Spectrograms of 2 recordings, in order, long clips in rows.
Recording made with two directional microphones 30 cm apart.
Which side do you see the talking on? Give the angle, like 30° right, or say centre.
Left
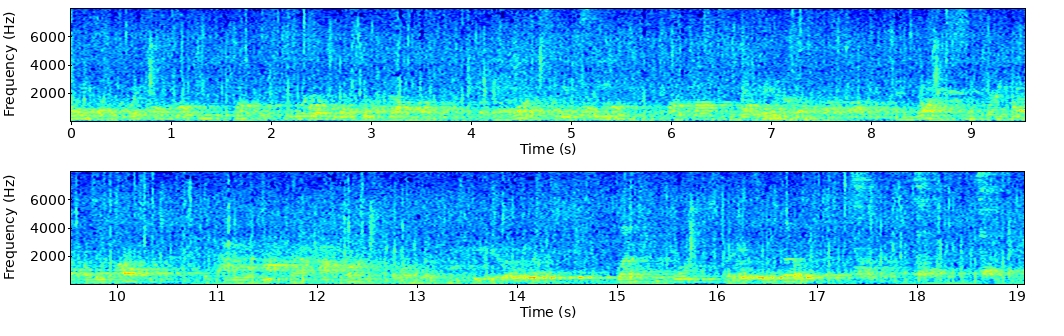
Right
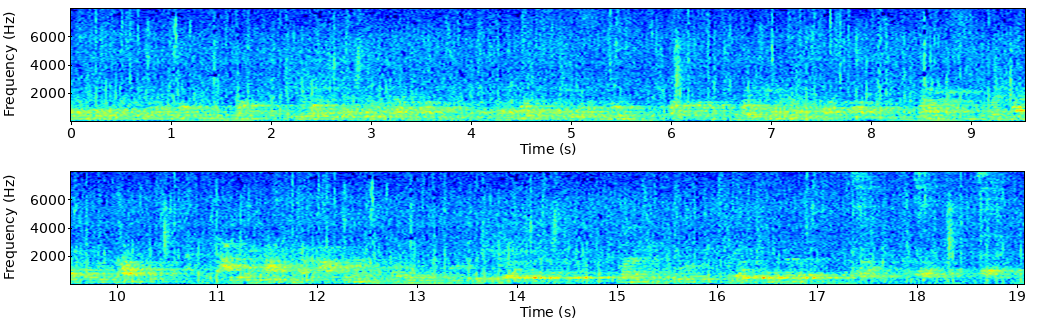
50° left.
